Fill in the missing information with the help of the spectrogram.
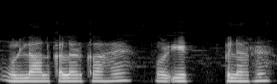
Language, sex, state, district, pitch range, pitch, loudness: Hindi, male, Bihar, Bhagalpur, 150-155 Hz, 150 Hz, -18 LUFS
